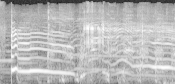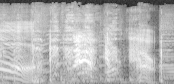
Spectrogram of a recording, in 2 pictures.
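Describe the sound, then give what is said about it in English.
A human voice imitates a French rooster crowing, a long wavering call that swoops and falls, followed by a few shorter strained vocal bursts, loud. “it is the sound of the French rooster.”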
